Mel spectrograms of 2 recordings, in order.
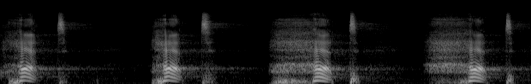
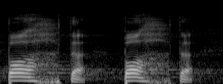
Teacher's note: suave Ok por não é a língua que tá em Ação é a glote as cordas vocais que estão um pouquinho mais próximas e o ar passa causando um pouquinho de fricção muito pouco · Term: ponto glotal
